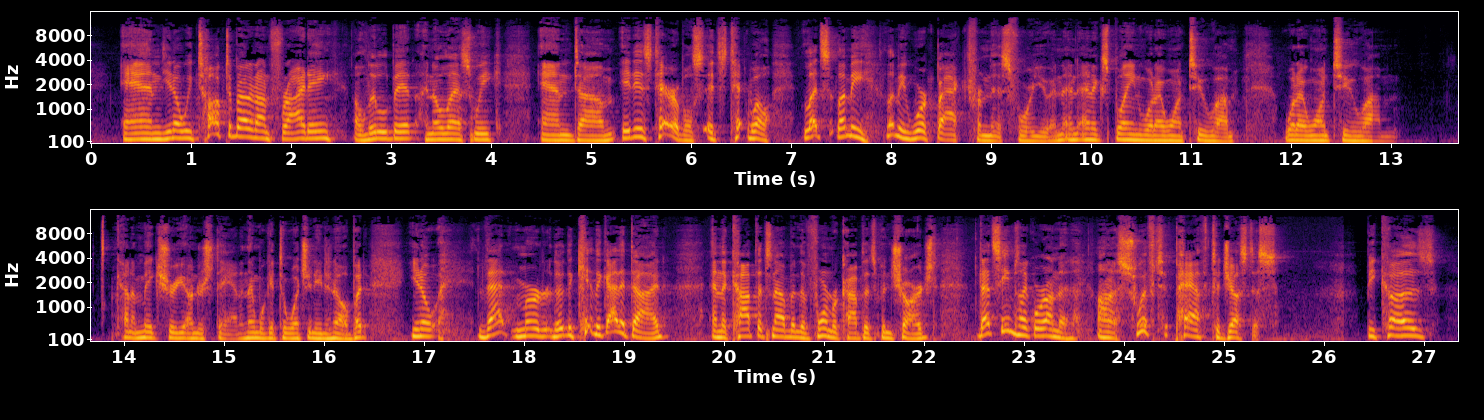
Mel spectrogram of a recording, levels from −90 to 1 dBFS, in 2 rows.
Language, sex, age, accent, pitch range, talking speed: English, male, 40-59, American, 145-195 Hz, 225 wpm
